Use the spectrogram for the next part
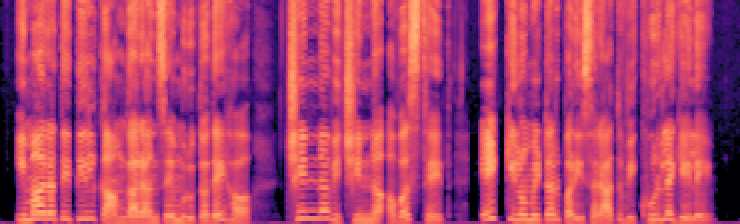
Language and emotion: Marathi, neutral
